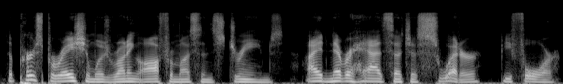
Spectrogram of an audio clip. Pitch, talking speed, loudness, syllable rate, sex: 125 Hz, 170 wpm, -20 LUFS, 4.8 syllables/s, male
